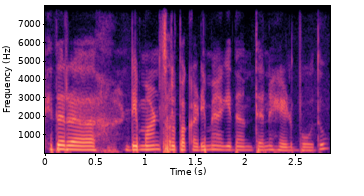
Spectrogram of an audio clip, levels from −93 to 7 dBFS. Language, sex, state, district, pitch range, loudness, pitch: Kannada, female, Karnataka, Dakshina Kannada, 185-205 Hz, -18 LUFS, 195 Hz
